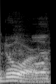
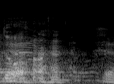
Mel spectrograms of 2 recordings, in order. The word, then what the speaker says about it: Bodor: And I find myself with Chris Bodor. Is that pronounced properly? Like a bow on a door, yeah. Okay. Bodor. Bodor.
